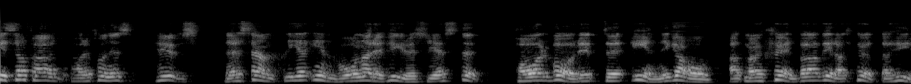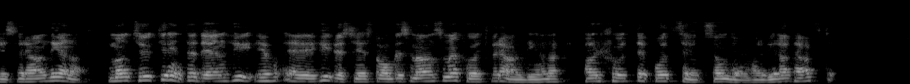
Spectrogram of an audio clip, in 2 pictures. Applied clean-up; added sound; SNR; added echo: neural mask model DeepFilterNet 3.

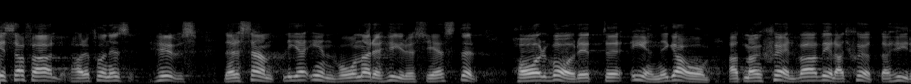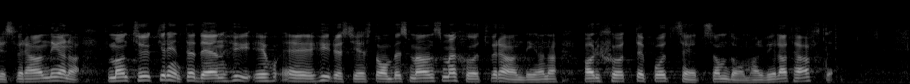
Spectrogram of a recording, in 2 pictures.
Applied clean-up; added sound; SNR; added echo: none; none; none; none.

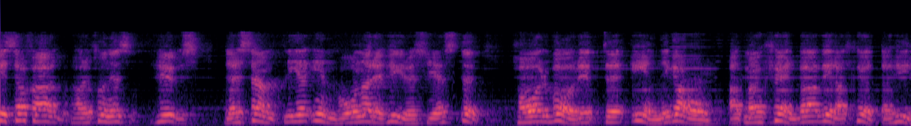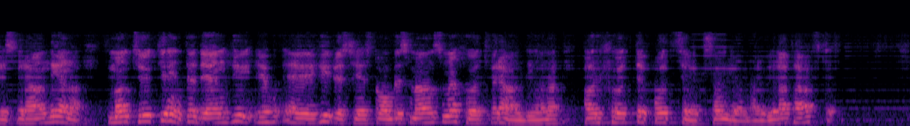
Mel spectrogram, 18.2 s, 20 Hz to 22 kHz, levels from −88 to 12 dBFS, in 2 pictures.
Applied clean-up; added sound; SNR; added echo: neural separator model SepFormer DNS4.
